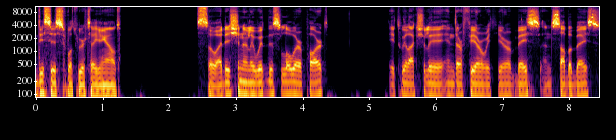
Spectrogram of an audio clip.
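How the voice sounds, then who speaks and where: On a very clean recording with a silent background, a man with a very deep, low pitch speaks in a monotone, flat way at very even loudness, leaving long, frequent pauses. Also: moderate pace. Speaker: music production tutorial creator. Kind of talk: tutorial. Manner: halting, self-correcting.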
